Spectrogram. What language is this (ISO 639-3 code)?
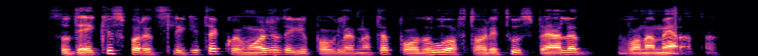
mkd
